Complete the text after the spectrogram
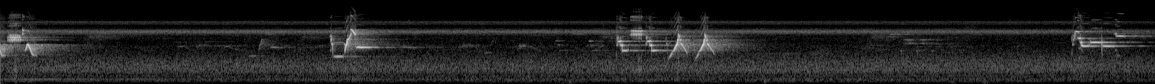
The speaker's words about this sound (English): And sometimes it's good for us to slow down and listen to our favorite bird song.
